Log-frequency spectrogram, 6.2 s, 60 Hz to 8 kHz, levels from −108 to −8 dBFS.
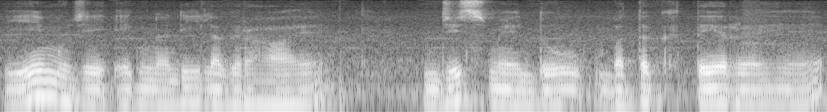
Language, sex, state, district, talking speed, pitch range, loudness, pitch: Hindi, male, Arunachal Pradesh, Lower Dibang Valley, 125 wpm, 80-90 Hz, -18 LUFS, 80 Hz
